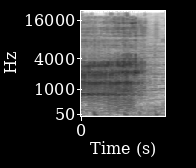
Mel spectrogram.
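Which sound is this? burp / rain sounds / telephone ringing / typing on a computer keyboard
burp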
